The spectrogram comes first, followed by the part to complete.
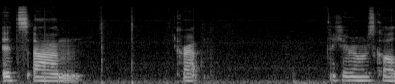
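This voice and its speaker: With a fairly low pitch, a woman talks at a fairly quick pace. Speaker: college student vlogger. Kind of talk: casual vlog. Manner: hesitant, many fillers.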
